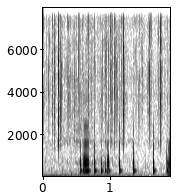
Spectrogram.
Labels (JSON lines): {"label": "biophony, knock croak", "recorder": "SoundTrap 300"}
